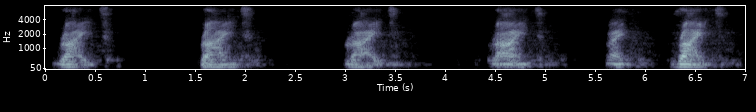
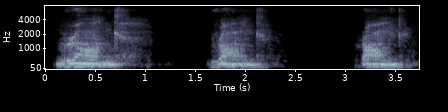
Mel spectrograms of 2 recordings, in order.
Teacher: So the W is silent, and of course the R sound take over.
